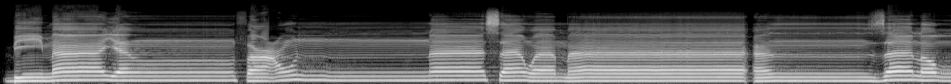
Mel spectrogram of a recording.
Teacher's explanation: Perhatikan huruf la langsung disambung ke huruf lam pada lafaz Allah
